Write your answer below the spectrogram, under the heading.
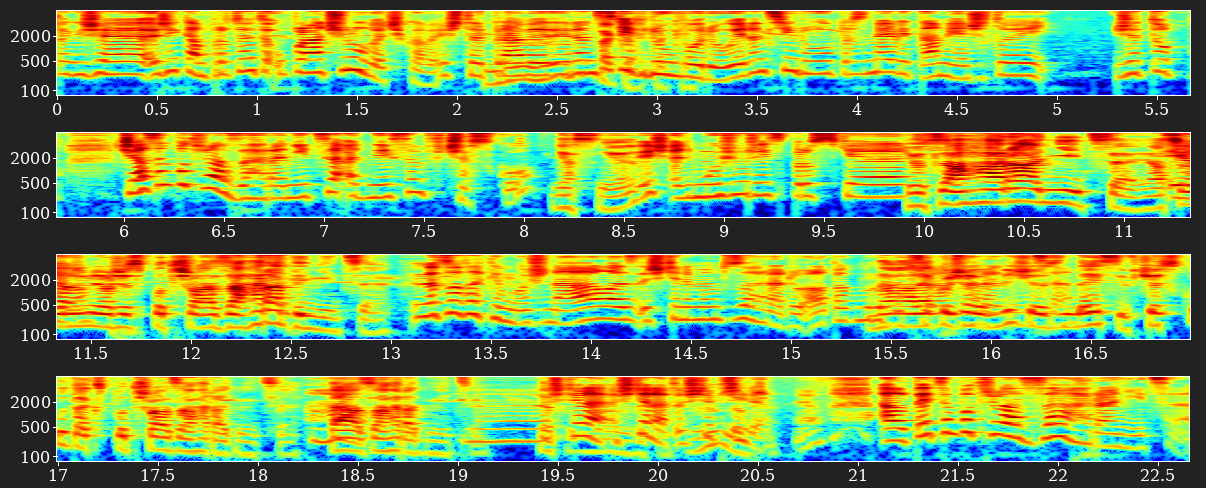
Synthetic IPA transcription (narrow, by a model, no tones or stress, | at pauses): t̪aɡʒɛriːkampɾo̞t̪ojɛt̪oʔuːpl̩naːt͡ʃɪluvɛt͡ʃkavɛʃt̪ojɛpɾaːvjɛjɛdɛnsɛɣduːvo̞duːjɛdɛnscɛɣduːvduːpɾozmɛjɛlɪt̪amjɛʒɛt̪ojɛ | ʒɛt̪oʒ̥ɛjaːsɛmpot̪r̥ɛlazaɦɾadɲɪt͡sɛʔacnɛjsɛmft͡ʃɛskujasɲɛviːʃʔacmuːʒuriːt͡st̪̚pɾo̞scɛjozaɦɾaɲɪt͡sɛjaːsɛɾozumɲɛlʒɛspot̪r̥ɛlazaɦɾadɲɪt͡sɛnot̪ot̪akɪmoʒnaːalɛjɛʃcɛnɛmamt̪uzaɦɾadua̰lɛpakɡ̚buduoallɛjakoʒɛviʒɛnɛjsɪft͡ʃɛskut̪akspot̪r̥ɛlazaɦɾadɲɪt͡sɛʔaɦazaɦɾadɲɪt͡sɛʃɛnɛʔɛʃcɛnɛt̪oɛʃcɛpriːdɛɛjoʔalɛt̪ɛcsɛmpot̪r̥ɛbvazaɦɾaɲɪt͡sɛ̰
